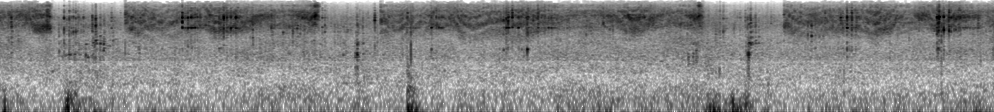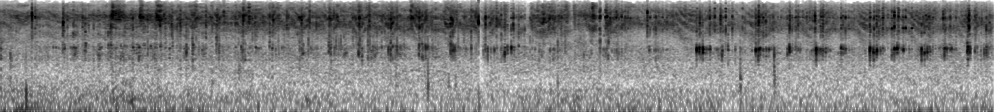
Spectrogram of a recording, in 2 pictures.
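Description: Aerosol spray paint can hissing in long spurts as paint is sprayed onto a wall, with a run of quick rattles near the end.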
